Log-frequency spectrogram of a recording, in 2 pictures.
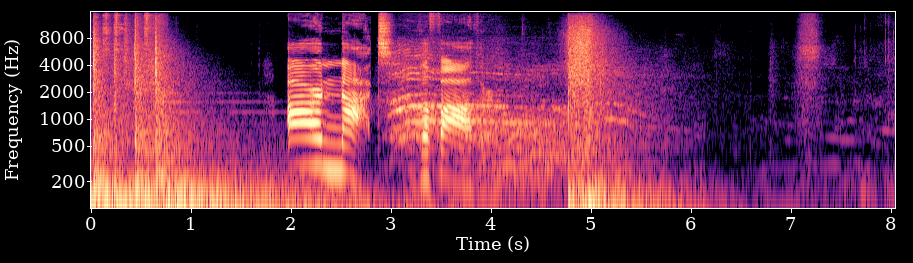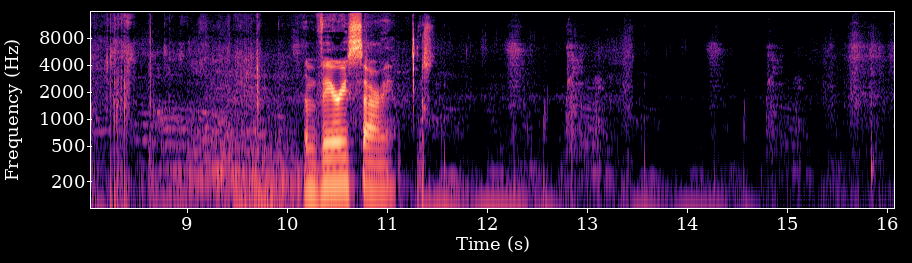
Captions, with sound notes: are not the father. [sniffling] I'm very sorry.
